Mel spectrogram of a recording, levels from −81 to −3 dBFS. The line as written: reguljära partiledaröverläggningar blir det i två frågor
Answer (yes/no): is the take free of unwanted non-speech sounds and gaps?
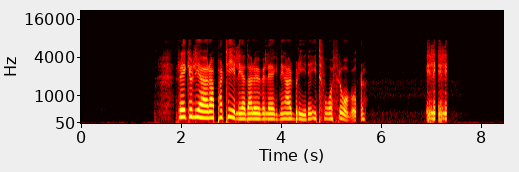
no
